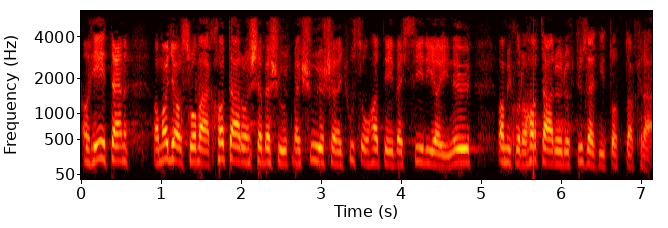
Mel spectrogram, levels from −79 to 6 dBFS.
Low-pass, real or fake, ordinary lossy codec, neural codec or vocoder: 5.4 kHz; real; none; none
